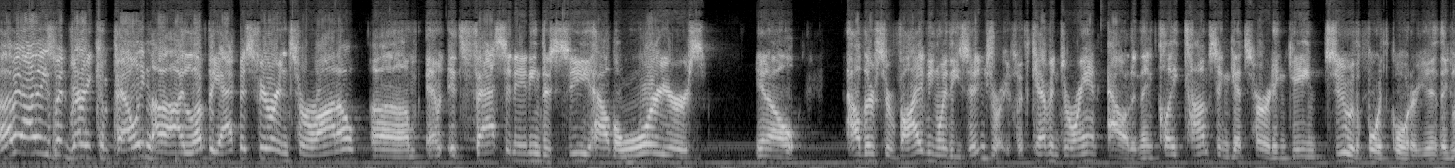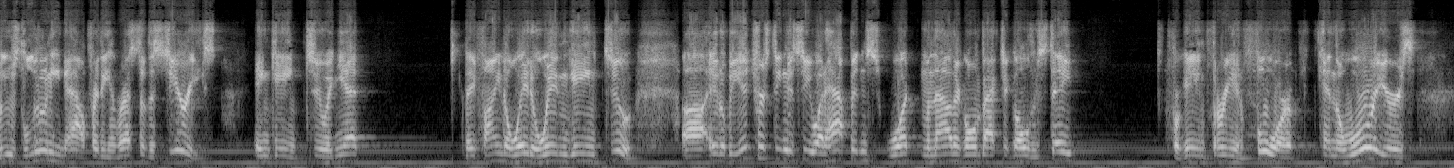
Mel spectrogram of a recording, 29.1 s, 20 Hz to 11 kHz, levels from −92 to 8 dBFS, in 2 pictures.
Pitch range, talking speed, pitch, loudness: 120-165 Hz, 200 wpm, 140 Hz, -12 LUFS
